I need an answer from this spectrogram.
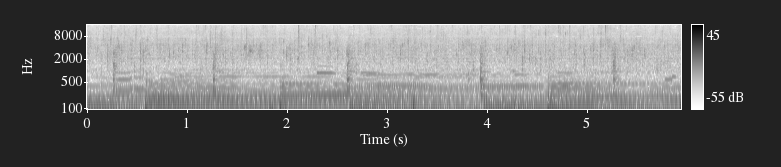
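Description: Sliced onions sizzling in hot oil in a wok over a full flame, with a wooden spatula stirring and scraping now and then. Background music runs underneath.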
